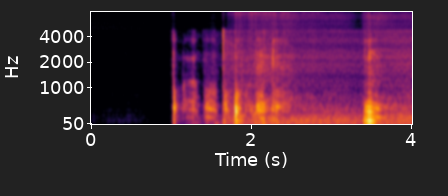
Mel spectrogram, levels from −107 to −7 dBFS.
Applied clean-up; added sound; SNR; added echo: neural mask model DeepFilterNet 3.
